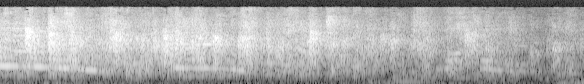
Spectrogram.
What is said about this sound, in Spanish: que es profesor de educación física, si no me equivoco, y aunque hay confianza, yo creo que se merece un fortísimo aplauso el profesor,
